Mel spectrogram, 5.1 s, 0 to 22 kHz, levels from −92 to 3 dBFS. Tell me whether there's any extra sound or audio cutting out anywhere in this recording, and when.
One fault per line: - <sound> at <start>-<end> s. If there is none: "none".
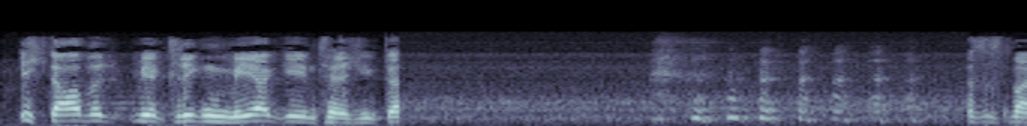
- laugh at 3.2-4.8 s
